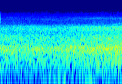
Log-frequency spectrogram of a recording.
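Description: Steady noise of a large football stadium crowd.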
